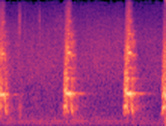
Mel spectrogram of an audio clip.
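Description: A dog barks four times in short, evenly spaced bursts, close and fairly loud, with quiet room tone between the barks and no one speaking.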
